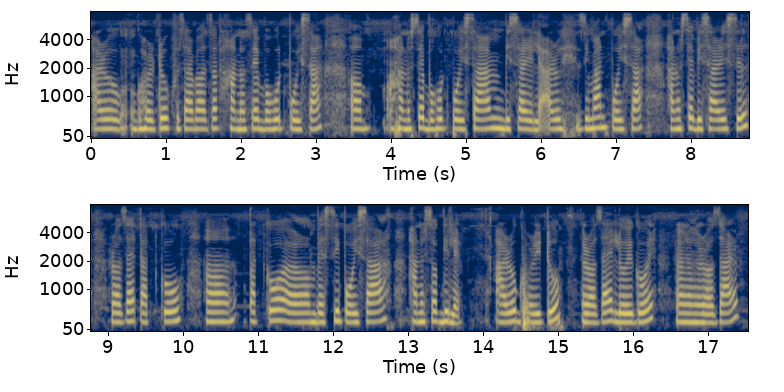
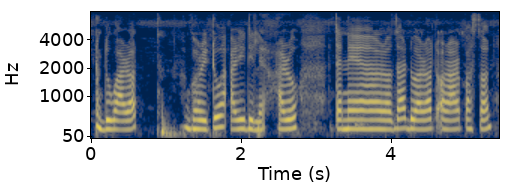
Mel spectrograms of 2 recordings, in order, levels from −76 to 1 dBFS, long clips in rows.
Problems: constant background noise, background conversations at intervals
